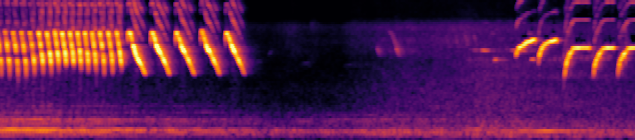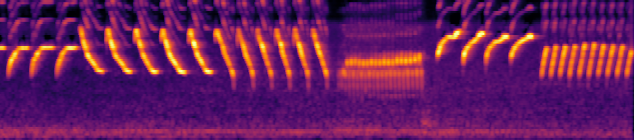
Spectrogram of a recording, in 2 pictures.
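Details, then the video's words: Song of a Belgian canary meant to tutor young canaries: high rapid trills, about three seconds of near silence, then sweeping whistled notes, a buzzy tour and more trilling. "Canary Teacher For Your Preschool Canary!! Belgian Canary Singing"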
